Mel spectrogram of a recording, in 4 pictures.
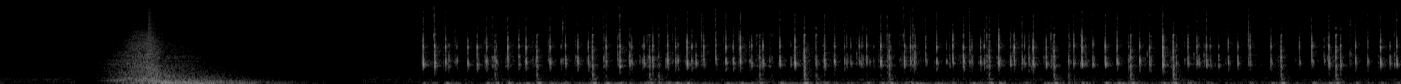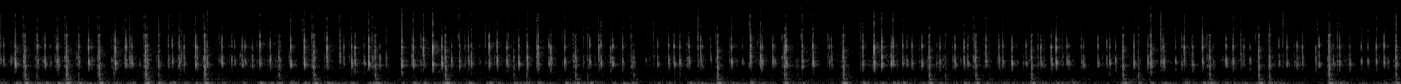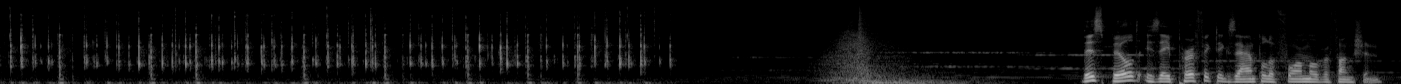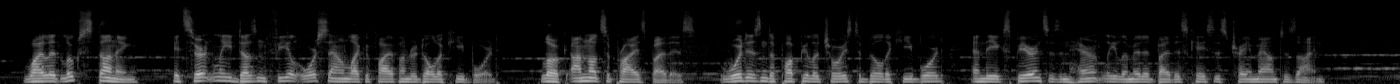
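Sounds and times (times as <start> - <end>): fast typing on mechanical keyboard: 4.2 - 34.8.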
